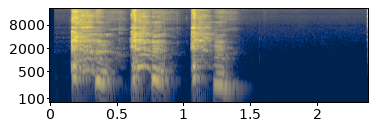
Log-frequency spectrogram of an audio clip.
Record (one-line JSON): {"three_cough_length": "2.4 s", "three_cough_amplitude": 32221, "three_cough_signal_mean_std_ratio": 0.45, "survey_phase": "beta (2021-08-13 to 2022-03-07)", "age": "65+", "gender": "Female", "wearing_mask": "No", "symptom_none": true, "smoker_status": "Current smoker (1 to 10 cigarettes per day)", "respiratory_condition_asthma": false, "respiratory_condition_other": false, "recruitment_source": "REACT", "submission_delay": "1 day", "covid_test_result": "Negative", "covid_test_method": "RT-qPCR"}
